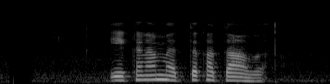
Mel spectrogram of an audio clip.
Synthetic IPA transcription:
eːkənamːɛt̪ːəkat̪aːʋə

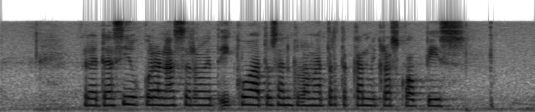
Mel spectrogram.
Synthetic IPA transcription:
ɡ̥ɾadasiukuɾanasəɾoɪt̪ikuat̪usankilomɛt̪ərt̪əkanmikɾoskopɪs

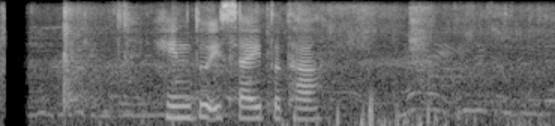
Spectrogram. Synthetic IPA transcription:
hind̪uisajt̪ʌt̪ʰa

